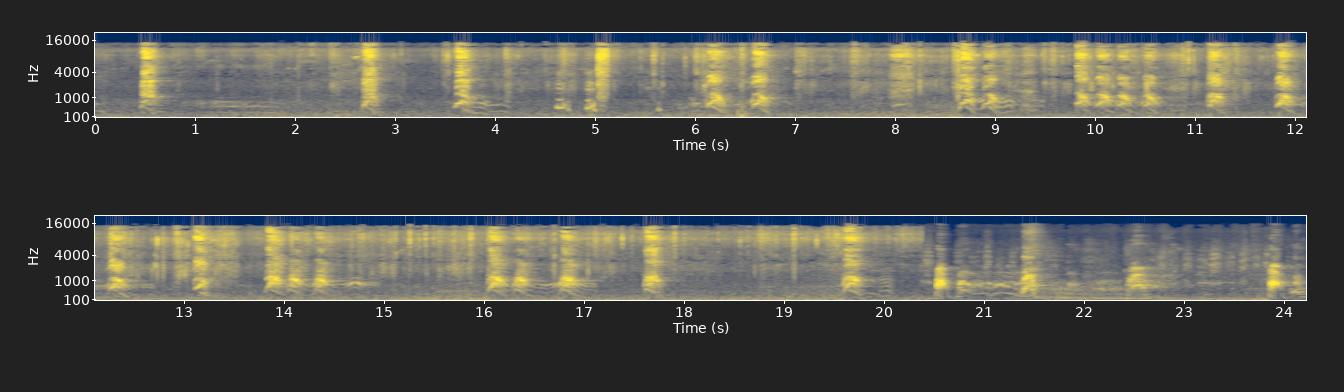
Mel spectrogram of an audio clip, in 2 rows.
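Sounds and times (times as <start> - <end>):
happy dog barking: 0.5 - 0.8, 2.7 - 3.0, 3.6 - 4.0, 6.1 - 6.9, 8.6 - 9.2, 9.8 - 14.9, 16.0 - 17.9, 19.6 - 22.9, 23.8 - 24.2.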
